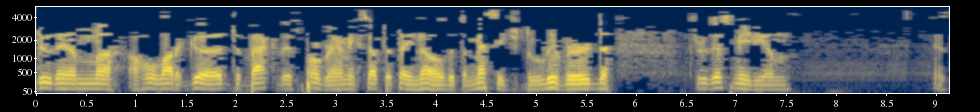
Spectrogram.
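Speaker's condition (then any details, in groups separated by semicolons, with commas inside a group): No condition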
